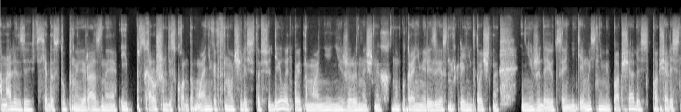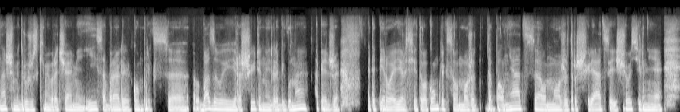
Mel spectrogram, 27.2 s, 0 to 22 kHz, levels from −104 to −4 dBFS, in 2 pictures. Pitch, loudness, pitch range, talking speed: 100 Hz, -12 LUFS, 95-110 Hz, 130 wpm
